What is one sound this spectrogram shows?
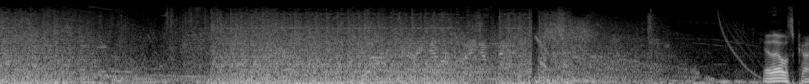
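Gunfire and blasts ring out in a loud battle.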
